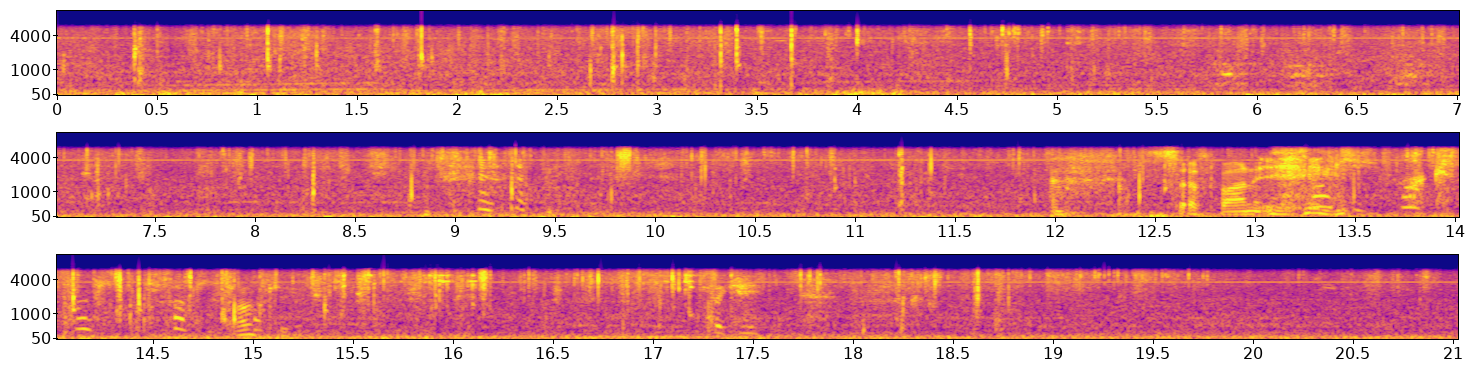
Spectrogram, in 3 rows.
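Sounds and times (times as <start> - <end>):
steady low rumble: 0.0 - 21.0
dog claws clicking on concrete: 0.4 - 12.0, 13.2 - 19.9.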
